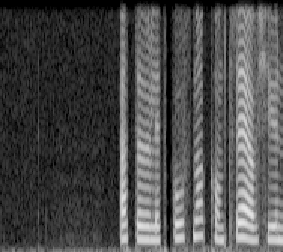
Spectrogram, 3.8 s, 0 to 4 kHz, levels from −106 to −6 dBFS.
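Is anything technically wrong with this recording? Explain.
Yes, there are two playback glitches, both from the receiver's jitter buffer. The narrowband sound, with nothing above 4 kHz, fits a G.711 A-law call path at 64 kbps.

From 1.42 to 2.29 s there are repeated stalls (stutter). Packets kept showing up late, so the buffer ran dry eight times in that stretch, and each time the receiver stretched out the last sound to cover the hole. That's about 129 ms of filler, roughly 15% of the span, with the longest gap 58 ms. Nothing is actually lost, but the audio catches and drags in little hiccups.

From 3.39 to 3.75 s there's a jitter buffer slow-down. The buffer was trying to rebuild its reserve, so it repeated single pitch periods over and over, adding about 40 ms. Playback drops to about 91% speed while the pitch stays put, so sounds come out slightly drawn out, with maybe a faint warble, right up to near the end.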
